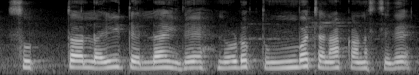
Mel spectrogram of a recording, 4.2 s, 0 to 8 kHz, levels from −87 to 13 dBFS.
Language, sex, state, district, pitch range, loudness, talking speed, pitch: Kannada, female, Karnataka, Bangalore, 195-215 Hz, -16 LUFS, 115 wpm, 205 Hz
